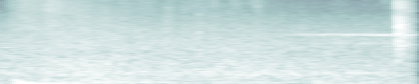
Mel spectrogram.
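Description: Footsteps thud quickly on the ground.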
